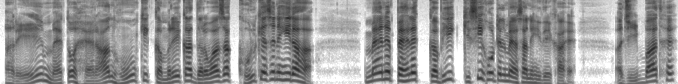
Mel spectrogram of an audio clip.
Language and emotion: Hindi, surprised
